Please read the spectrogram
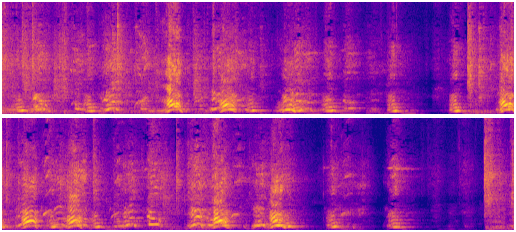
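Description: A large long-haired dog barks in quick runs of several barks a second. There is a short break about four seconds in, and the barking trails off near the end.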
